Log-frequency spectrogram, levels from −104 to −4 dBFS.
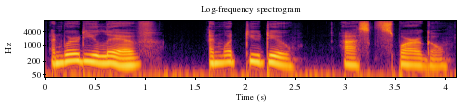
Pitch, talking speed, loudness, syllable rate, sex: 160 Hz, 175 wpm, -19 LUFS, 4.8 syllables/s, male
